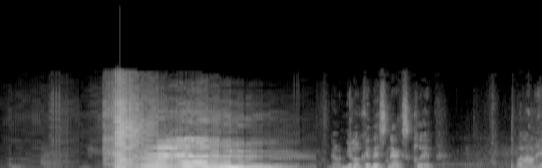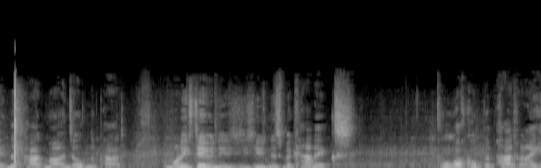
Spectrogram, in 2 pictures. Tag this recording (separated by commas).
Speech, inside a small room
